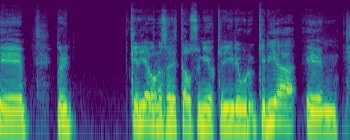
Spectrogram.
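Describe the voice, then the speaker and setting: The recording has a dry, close sound with no echo, carrying a man's high-pitched voice with a Chilean accent. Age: 40s. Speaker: fintech founder. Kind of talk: interview. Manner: halting, with frequent fillers.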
